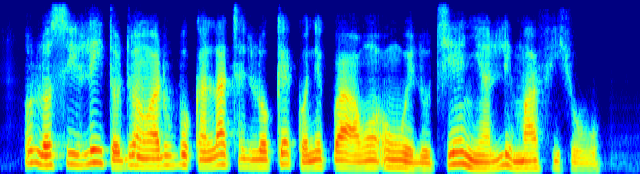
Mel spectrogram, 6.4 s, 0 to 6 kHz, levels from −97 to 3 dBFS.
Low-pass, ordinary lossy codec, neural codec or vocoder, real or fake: 5.4 kHz; none; codec, 24 kHz, 0.5 kbps, DualCodec; fake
